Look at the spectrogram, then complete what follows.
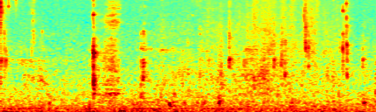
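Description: Faint chewing of a mouthful of taco soup, with a scattering of soft wet mouth clicks.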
